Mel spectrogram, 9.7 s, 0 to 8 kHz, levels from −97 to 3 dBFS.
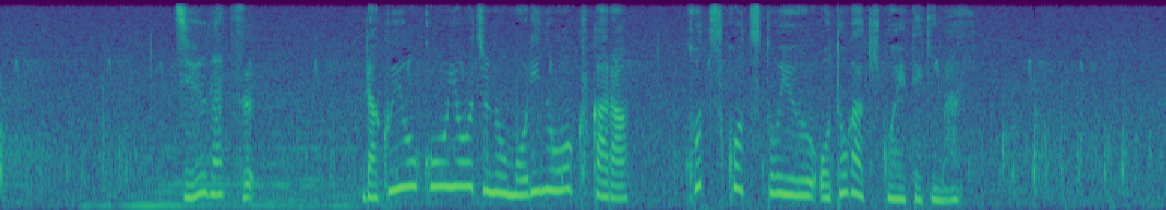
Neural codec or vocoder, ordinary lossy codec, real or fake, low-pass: none; none; real; 7.2 kHz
